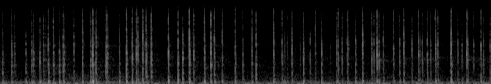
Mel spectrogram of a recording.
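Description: A flat, thin wrapped chocolate bar in printed cardboard packaging lies on a wooden table and is tapped with the long purple nails of both hands. The taps are rapid, dry and crisp with almost no ring, coming in dense clusters with a light, papery clicking texture throughout.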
